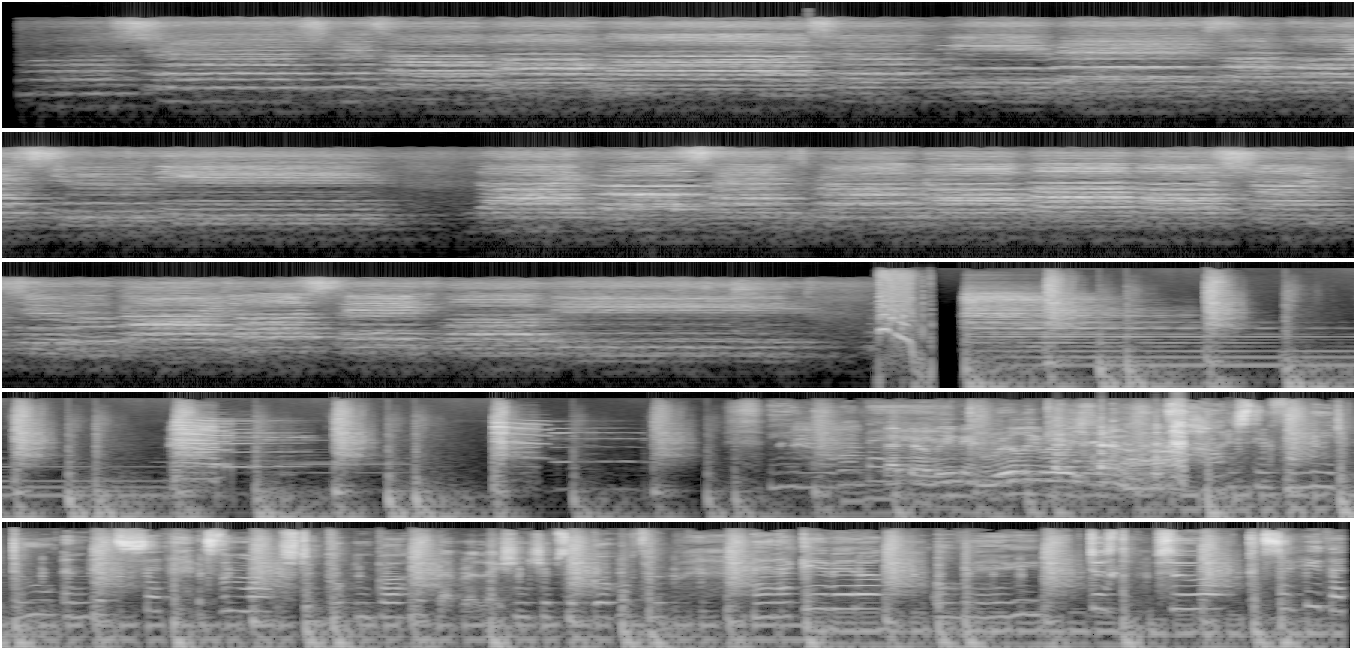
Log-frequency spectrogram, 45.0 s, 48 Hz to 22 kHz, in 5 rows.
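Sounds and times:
choir singing held chords: 0.2s - 23.9s, 32.6s - 35.4s.

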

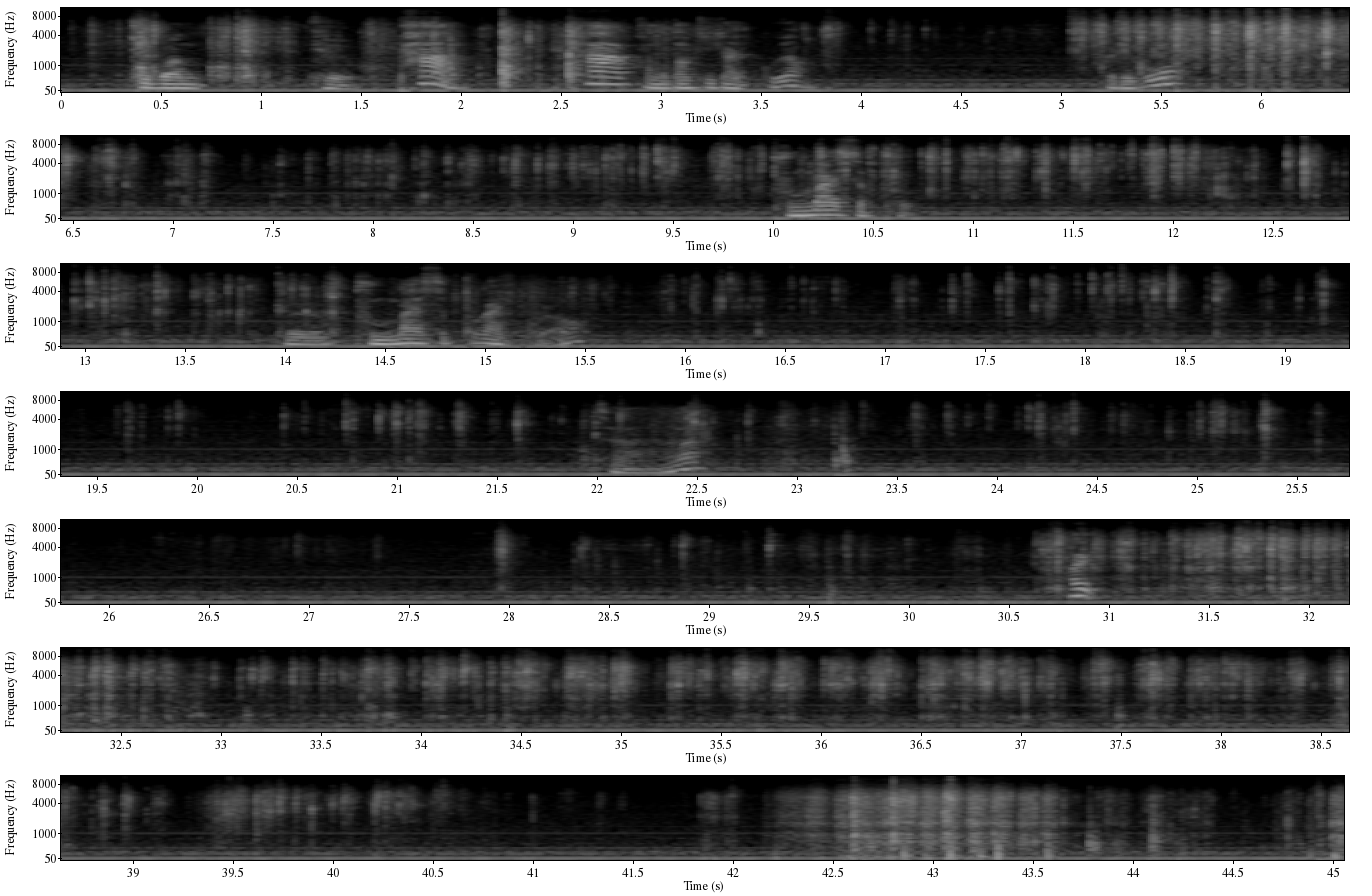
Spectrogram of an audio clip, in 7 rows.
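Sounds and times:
steady low hum: 0.0s - 45.0s
foil sachet crinkling: 0.1s - 25.6s, 27.8s - 45.0s
plastic packaging crackling: 0.1s - 25.6s, 27.9s - 41.1s, 41.8s - 45.0s.

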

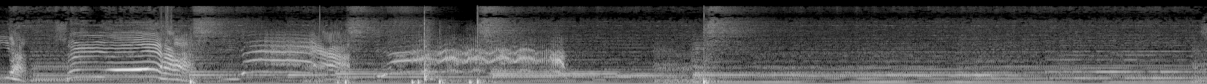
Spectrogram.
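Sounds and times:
person preaching: 0.0s - 5.7s
keyboard holding long chords: 0.0s - 12.0s.

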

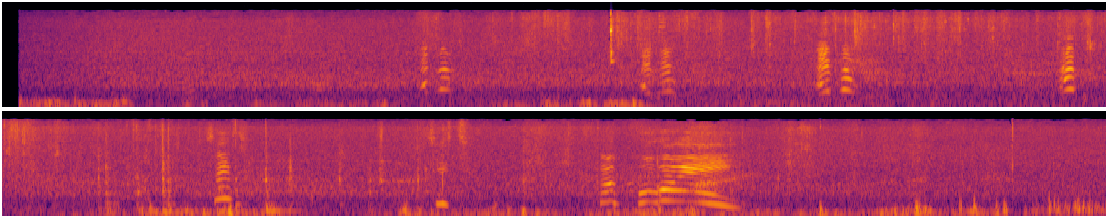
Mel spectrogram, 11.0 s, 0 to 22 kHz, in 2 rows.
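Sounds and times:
low thumps: 5.9s - 8.3s.

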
